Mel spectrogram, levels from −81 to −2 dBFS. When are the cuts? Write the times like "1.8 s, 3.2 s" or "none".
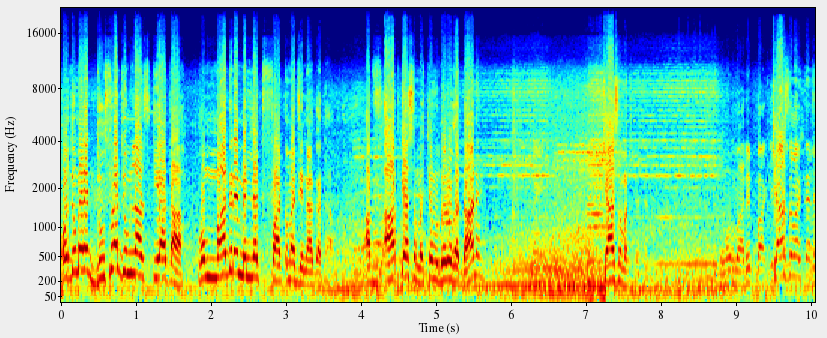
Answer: none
